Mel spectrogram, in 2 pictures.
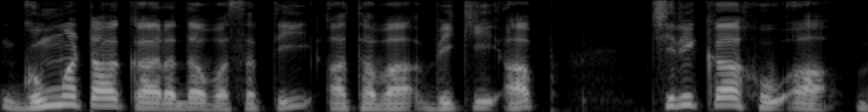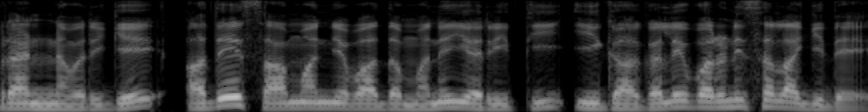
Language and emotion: Kannada, neutral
